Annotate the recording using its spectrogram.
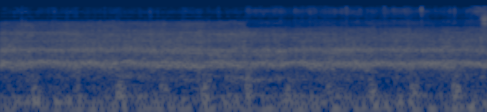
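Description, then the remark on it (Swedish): A large football stadium crowd roars continuously just before kickoff of a big match, a dense wash of cheering and chanting voices filling the space with steady, excited energy. “Det är bara riktigt stora matcher som vibrerar så här.”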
